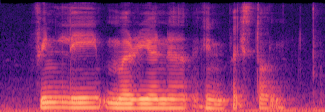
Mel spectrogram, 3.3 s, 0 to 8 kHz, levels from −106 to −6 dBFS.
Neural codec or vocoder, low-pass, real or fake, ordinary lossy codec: none; 7.2 kHz; real; none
